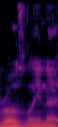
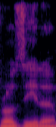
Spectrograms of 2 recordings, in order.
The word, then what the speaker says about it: Rosita: But basically, to sum it up, they said that the performer portraying, and actually I said her name wrong. I said Rosalina. It's Rosita.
